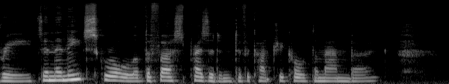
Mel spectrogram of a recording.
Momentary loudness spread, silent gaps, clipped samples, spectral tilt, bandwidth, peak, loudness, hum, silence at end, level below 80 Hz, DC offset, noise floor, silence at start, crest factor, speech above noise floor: 14 LU; none; under 0.1%; -6 dB/octave; 19 kHz; -10 dBFS; -26 LUFS; none; 0.4 s; -66 dBFS; under 0.1%; -52 dBFS; 0 s; 16 dB; 26 dB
